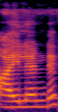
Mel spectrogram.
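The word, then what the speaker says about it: island: তখন আমরা আবার আমাদের প্রিয় আইল্যান্ডে ফিরে যাই। আইএস আছে। এস এর উচ্চারণ হবে না। আইল্যান্ড হবে।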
